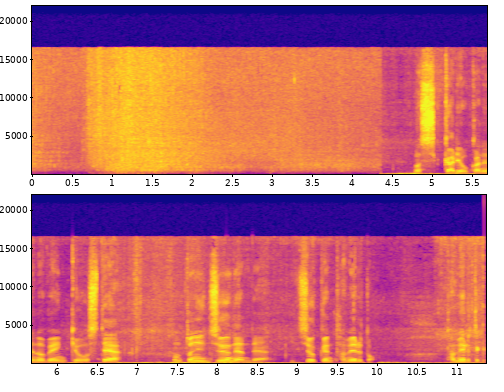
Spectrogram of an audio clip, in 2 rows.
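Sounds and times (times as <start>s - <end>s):
ocean waves washing onto the shore at the seaside: 0.0s - 4.4s
wind noise: 4.4s - 11.3s
speech: 4.8s - 10.1s, 10.9s - 11.3s.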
